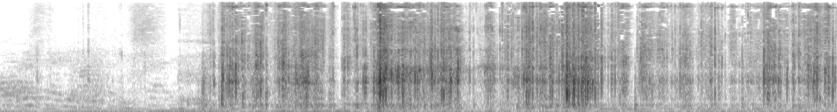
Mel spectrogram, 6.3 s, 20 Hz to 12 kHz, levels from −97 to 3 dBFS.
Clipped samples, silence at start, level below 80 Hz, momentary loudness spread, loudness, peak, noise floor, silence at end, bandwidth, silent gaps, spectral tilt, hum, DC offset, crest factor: under 0.1%; 0 s; -60 dBFS; 16 LU; -30 LUFS; 0 dBFS; -58 dBFS; 0 s; 11.5 kHz; none; -0.5 dB/octave; none; under 0.1%; 32 dB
